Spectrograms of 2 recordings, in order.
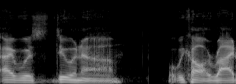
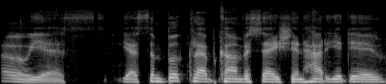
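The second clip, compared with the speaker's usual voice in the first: put-on overprivileged, posh lady voice; 3 semitones higher than usual. Speaker launches into a mock book club conversation; overprivileged Vermont lady voice.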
